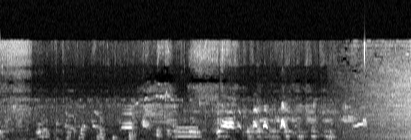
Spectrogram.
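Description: A flock of hens clucking in short, quick calls, mixed with higher short peeping calls from young birds, faint and scattered.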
